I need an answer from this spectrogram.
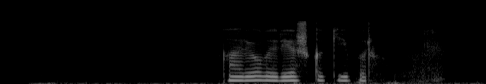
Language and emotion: Russian, neutral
